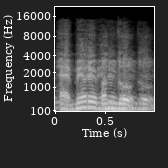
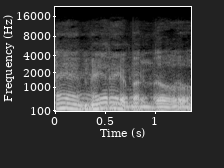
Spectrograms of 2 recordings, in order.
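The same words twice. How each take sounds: First: It is said flatly, without warmth. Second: It is said tenderly, with warm affection. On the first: The speaker calls it wrong. "इस लहजे में नहीं" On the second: The speaker calls it right. "क्या मिठास है"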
